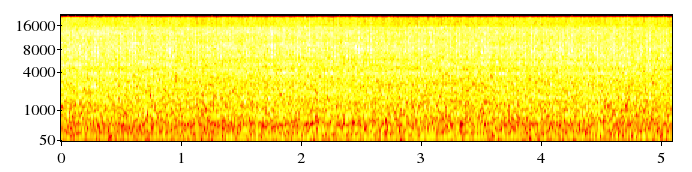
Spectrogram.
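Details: 1967 Plymouth Fury III 383 V8 just started after 15 years with new fuel pump, smoky, probably from burning dust: steady, even rumbling idle with no misses or knocks; healthy.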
